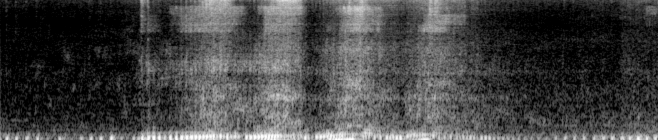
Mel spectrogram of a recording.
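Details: First-generation Yamaha Mio scooter after fixing the shaft rubbing in the CVT, cover refitted, new belt and pulley: revs up and down smoothly with no rubbing or scraping; runs normally.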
